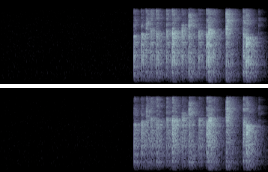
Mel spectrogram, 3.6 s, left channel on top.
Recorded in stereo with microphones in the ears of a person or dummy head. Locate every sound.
1.8 s a clap: 30° left (ahead or behind), 0.9 m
